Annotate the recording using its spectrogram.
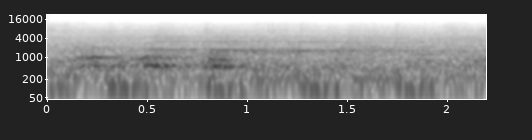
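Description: A dog giving three quick, high yapping barks in the first second, over the steady hubbub of a crowded hall.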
